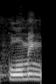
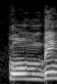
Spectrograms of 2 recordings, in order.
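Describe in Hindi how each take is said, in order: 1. बीच में b ध्वनि चुप रहती है। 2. बीच में b ध्वनि बोली जाती है। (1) "कोमिंग बोलते" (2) "कोम्बिंग नहीं बोलते इसको"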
